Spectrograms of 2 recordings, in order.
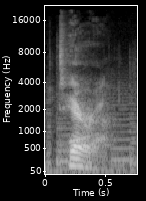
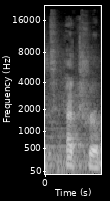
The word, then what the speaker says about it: Terra: Terra. Terra, okay, I think I said Tetra before, but definitely was not right.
